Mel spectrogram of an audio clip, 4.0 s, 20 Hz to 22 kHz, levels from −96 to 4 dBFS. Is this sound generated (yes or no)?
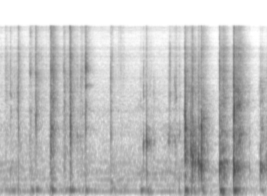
yes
